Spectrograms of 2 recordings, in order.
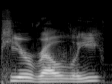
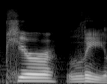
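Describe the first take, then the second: First: The word is said with three syllables. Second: The word is said with two syllables. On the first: "Are you supposed to pronounce that purely?" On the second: "I've always pronounced it purely, like two syllables"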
